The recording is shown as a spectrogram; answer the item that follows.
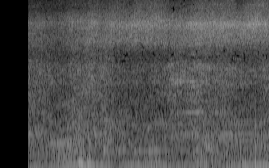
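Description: Steady outdoor city background noise with a low, constant hum, typical of distant traffic heard from a rooftop; it begins about half a second in.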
